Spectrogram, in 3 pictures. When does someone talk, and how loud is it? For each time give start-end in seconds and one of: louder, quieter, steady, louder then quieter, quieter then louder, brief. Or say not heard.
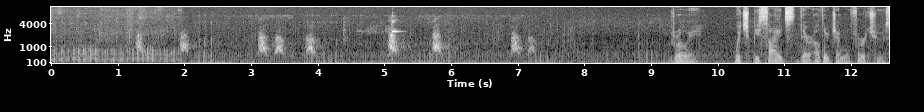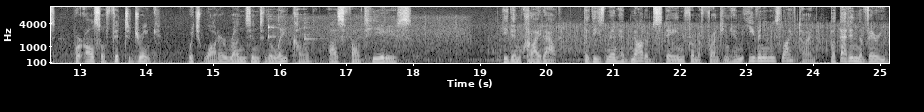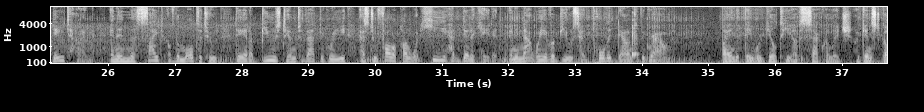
9.2-18.0 steady
19.3-34.5 steady
35.2-37.6 brief.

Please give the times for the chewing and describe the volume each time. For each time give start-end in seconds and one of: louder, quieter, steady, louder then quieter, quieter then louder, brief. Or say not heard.
not heard.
